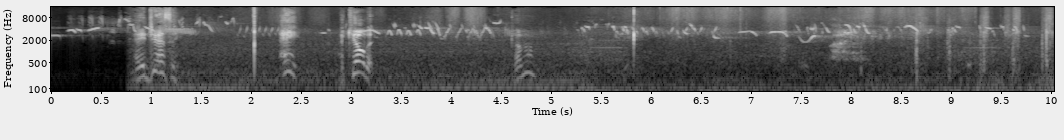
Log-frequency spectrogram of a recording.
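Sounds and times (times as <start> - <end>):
birds chirping: 0.0 - 10.0
steady low rumble: 0.8 - 10.0.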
